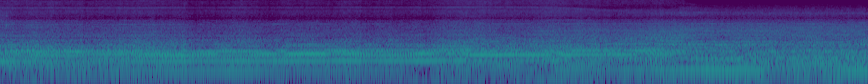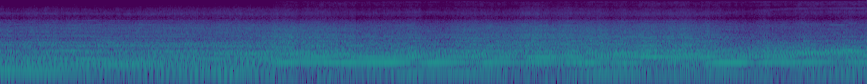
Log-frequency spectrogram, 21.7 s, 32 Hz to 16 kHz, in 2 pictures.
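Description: A Mack EM6-237 truck engine with a MaxiTorque TRL1087 transmission drones steadily in American Truck Simulator, its low rumbling tone shifting pitch slightly as the truck slows and downshifts.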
